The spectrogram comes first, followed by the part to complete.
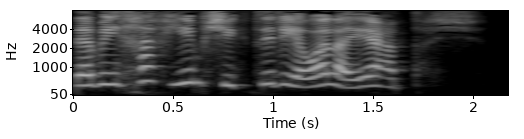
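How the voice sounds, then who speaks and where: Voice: very high voice, quick pace. Someone voicing a gossipy Egyptian cartoon mom. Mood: teasing. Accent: Egyptian Arabic. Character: nosy doting Egyptian mother, middle-aged woman. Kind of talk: cartoon voice acting.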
